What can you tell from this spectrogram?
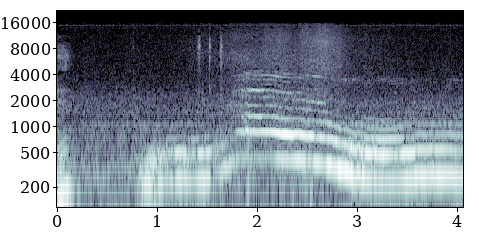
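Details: Mia, a pet cat that suddenly went crazy one day and stayed that way, gives a long drawn-out yowl that swells, wavers and slides downward over about two seconds, rich and nasal, after a softer brief cry at the start.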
